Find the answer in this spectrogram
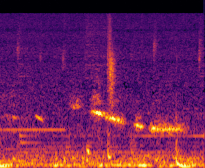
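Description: A few faint, short high-pitched chirps and whistled notes that glide slightly in pitch, over low room noise.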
